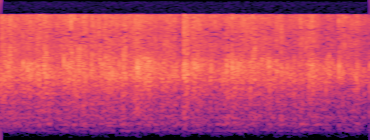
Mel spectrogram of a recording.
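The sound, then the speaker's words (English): Church audience applauding to welcome back a member who had been unwell, a soft, even patter of many hands that stays steady and fairly faint throughout. “Let's give her a welcoming hand.”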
